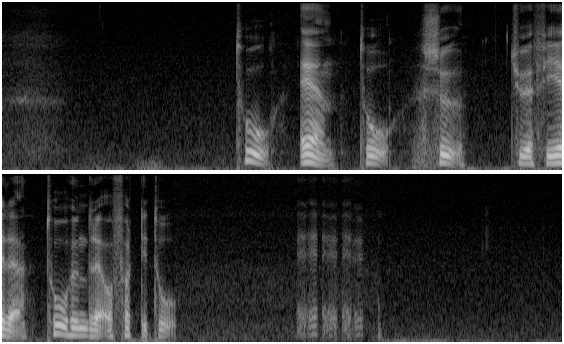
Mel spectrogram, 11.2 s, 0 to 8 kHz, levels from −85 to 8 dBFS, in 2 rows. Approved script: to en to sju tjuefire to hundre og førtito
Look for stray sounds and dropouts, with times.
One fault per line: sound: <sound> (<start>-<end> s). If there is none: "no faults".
sound: laugh (8.5-9.2 s)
